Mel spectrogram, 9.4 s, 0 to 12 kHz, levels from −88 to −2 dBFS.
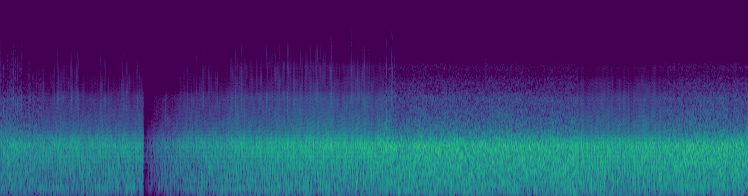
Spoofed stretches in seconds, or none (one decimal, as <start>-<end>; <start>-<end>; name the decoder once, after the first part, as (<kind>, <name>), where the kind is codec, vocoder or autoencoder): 0.5-4.8 (vocoder, Vocos); 7.2-8.3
